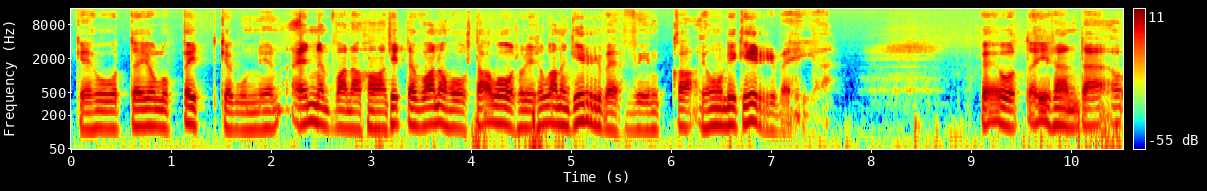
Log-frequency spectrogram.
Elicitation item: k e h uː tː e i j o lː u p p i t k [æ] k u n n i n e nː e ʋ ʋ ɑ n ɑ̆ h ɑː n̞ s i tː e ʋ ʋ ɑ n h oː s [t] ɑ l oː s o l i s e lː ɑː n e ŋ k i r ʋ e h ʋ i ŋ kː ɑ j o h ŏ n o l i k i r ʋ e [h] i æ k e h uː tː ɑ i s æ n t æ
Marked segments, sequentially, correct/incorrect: correct, correct, correct

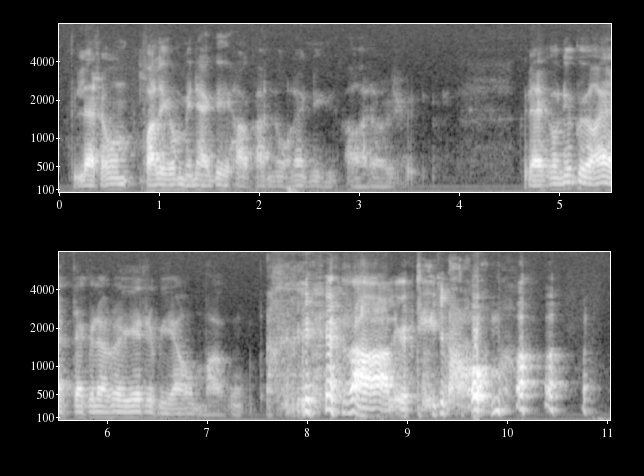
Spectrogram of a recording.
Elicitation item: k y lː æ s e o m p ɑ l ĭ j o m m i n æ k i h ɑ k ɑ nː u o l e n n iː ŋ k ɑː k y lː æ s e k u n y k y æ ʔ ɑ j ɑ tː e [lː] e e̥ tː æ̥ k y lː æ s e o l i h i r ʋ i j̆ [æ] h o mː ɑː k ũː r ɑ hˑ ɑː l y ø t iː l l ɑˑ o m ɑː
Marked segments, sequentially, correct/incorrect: incorrect: l, correct

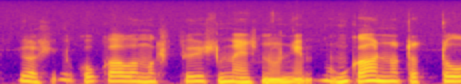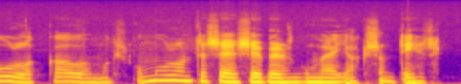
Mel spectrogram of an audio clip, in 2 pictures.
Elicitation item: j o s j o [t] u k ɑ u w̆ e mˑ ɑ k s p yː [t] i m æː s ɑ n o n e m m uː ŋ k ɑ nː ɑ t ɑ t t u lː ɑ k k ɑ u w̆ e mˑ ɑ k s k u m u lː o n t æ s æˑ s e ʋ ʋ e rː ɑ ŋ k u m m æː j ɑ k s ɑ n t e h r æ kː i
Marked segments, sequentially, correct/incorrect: incorrect: k, incorrect: s

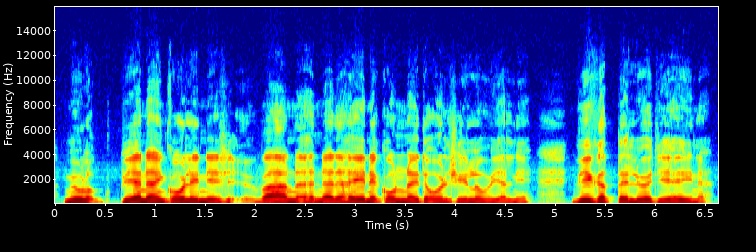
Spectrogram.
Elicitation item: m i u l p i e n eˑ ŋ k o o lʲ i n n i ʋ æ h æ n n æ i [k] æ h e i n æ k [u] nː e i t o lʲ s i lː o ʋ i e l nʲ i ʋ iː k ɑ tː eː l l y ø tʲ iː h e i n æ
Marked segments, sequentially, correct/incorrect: incorrect: t, incorrect: o

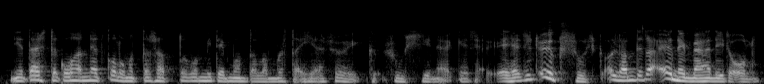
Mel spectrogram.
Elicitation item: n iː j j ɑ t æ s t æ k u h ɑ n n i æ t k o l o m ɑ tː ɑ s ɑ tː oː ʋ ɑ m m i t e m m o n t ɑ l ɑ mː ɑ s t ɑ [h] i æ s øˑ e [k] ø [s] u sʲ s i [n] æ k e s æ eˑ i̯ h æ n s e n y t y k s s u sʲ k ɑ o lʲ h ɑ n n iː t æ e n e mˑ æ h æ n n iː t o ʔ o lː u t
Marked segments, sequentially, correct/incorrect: correct, correct, correct, correct

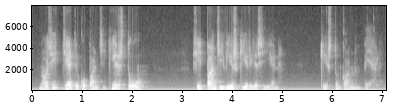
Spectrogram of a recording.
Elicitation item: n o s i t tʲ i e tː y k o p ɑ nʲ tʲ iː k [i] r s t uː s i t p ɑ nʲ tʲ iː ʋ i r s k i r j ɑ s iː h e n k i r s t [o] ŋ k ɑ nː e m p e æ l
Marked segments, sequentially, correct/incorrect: correct, incorrect: u

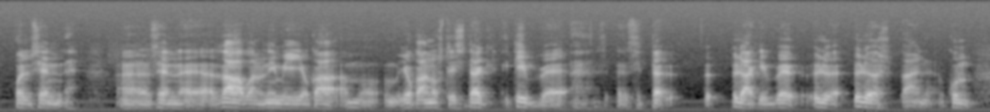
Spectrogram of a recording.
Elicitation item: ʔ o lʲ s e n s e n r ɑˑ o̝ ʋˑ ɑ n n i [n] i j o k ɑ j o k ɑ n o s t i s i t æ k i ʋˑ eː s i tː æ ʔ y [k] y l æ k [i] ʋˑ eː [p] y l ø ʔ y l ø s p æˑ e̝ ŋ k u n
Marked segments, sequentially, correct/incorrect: incorrect: m, incorrect: ʔ, correct, incorrect: ʔ

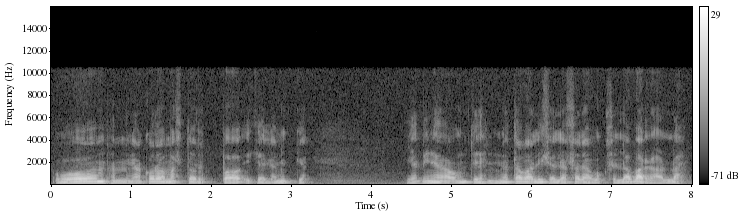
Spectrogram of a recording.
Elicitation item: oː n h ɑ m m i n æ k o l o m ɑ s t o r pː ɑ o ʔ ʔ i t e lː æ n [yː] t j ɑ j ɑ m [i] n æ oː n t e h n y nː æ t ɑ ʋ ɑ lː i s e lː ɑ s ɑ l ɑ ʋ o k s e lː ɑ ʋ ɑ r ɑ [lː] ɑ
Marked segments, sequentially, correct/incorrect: incorrect: y, correct, correct

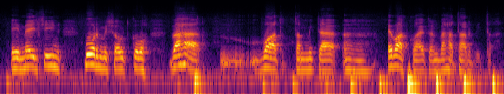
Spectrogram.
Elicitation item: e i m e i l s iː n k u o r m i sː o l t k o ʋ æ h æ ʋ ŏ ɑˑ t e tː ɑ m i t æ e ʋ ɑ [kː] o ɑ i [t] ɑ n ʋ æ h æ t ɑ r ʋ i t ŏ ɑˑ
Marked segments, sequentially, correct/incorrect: correct, incorrect: k

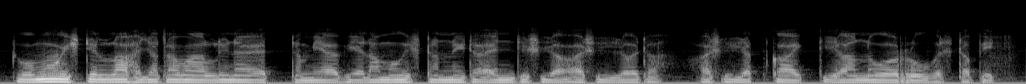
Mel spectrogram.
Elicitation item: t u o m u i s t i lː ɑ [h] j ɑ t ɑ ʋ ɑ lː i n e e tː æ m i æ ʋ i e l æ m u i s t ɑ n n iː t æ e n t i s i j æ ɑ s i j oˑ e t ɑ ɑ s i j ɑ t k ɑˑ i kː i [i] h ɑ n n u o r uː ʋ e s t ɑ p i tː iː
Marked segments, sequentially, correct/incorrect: correct, correct

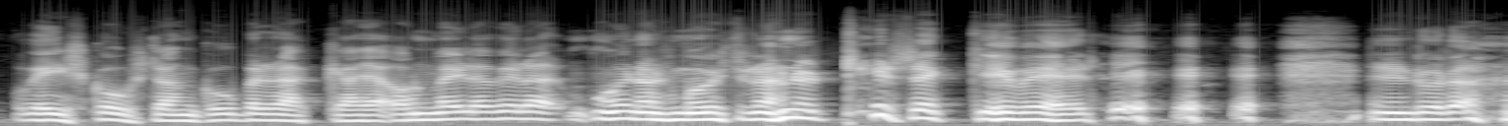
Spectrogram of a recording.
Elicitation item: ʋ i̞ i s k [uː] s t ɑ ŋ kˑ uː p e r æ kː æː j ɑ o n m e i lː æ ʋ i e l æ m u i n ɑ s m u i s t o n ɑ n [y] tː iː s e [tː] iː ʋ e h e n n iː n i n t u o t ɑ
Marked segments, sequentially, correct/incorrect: correct, correct, incorrect: kː

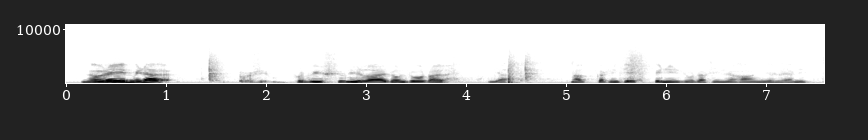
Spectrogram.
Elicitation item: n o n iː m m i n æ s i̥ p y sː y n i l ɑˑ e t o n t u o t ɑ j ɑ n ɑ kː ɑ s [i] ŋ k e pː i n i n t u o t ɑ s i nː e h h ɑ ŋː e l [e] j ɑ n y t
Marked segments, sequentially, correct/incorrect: correct, correct

